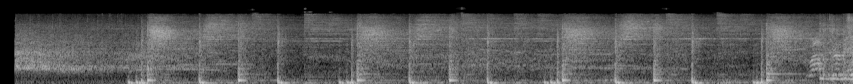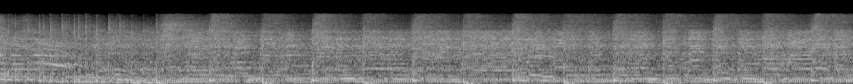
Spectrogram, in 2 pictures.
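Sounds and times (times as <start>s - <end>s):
bass drum and snare beat: 1.2s - 17.0s
crash cymbal hits: 1.3s - 8.1s.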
